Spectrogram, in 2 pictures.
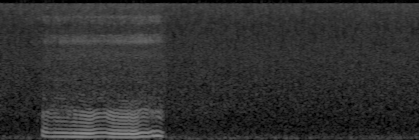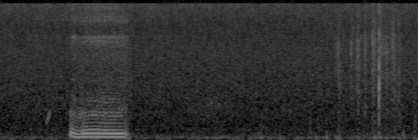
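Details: Sleeping pet Pekingese, eyes rolled back to show the whites, gives two low, droning snores. The first is longer, the second shorter, about five seconds apart, with quiet stillness between.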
